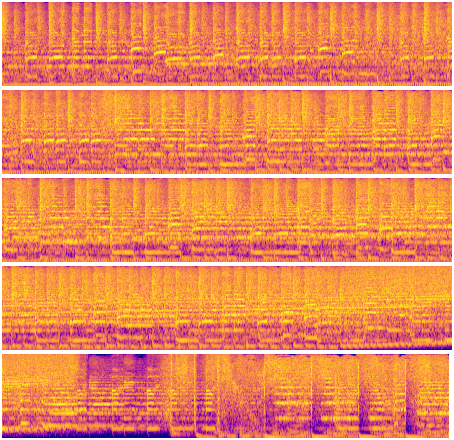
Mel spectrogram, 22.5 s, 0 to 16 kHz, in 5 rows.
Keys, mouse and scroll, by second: 1.2 Return, 1.3-2.1 scroll up 2, 2.1 click, 3.9 Escape, 5.7 click, 6.9-7.8 scroll down 1, 7.8-8.7 scroll up 2, 8.7 scroll up 1, 8.9-10.8 middle drag, 12.7 typing, 13.4 Return, 17.1-18.2 drag, 18.7 click, 19.0-19.4 scroll, 19.4 Escape, 21.0-22.1 scroll.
